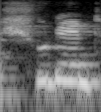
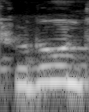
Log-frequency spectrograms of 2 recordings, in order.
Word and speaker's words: shouldn't: এবার নেগেটিভ পড়বো, খেয়াল করো, আই শুডেন্ট রাইট। সব উচ্চারণ করবো কি স্টুডেন্ট, এটা অনেকে ভুল করে শুডন্ট বলে ফেলে, শুডন্ট হবে না, remember it just simply শুডেন্ট।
